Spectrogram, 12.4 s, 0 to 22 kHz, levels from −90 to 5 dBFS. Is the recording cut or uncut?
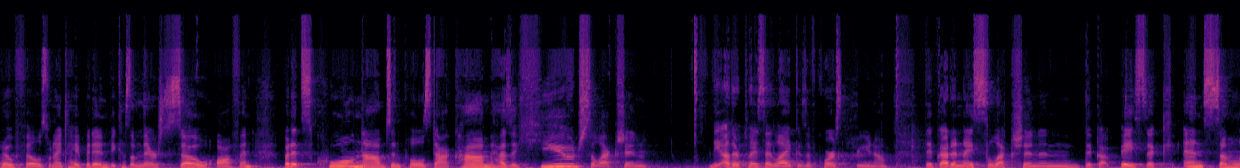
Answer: cut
